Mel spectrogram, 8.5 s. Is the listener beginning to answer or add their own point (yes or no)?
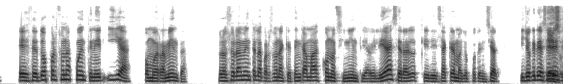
no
